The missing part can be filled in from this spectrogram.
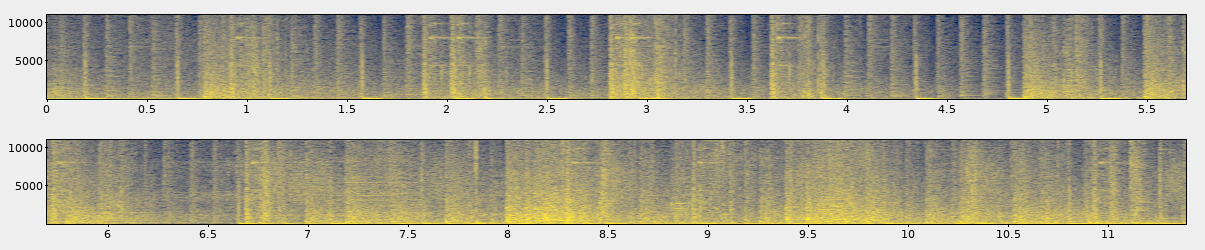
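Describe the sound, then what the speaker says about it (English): Rapid gunfire from a police shooting game set in The Precinct, with sharp shots coming in quick irregular bursts, then settling into a denser, sustained volley of loud fire. "Shots fired!"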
